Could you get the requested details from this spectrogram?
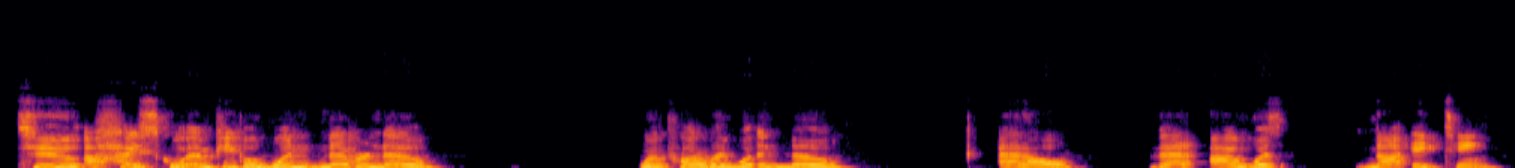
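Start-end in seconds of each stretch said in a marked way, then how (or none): none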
